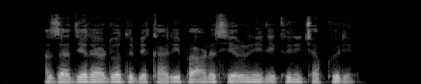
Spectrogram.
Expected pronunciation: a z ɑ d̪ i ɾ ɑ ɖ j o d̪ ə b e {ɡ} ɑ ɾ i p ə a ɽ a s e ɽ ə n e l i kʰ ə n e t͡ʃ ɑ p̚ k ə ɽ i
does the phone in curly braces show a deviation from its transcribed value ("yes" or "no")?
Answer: yes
